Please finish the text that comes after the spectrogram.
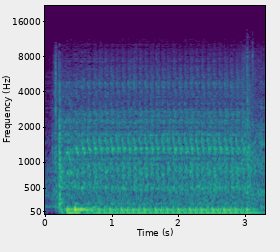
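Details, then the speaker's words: Toyota Camry on a snowy cold start: the starter churns at a steady, even pace for about three seconds but the engine never fires. No fuel pump sound is heard, and the owner suspects fuel pump failure. "oh no uh-oh we have fuel pump failure oh my God I almost had a perfect record of Toyotas this sucks"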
